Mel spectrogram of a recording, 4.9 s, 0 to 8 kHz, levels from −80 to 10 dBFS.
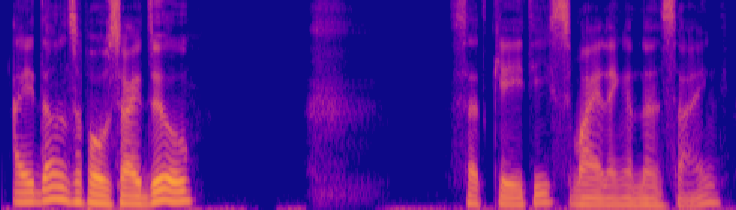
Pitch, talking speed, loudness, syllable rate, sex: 115 Hz, 135 wpm, -18 LUFS, 5.3 syllables/s, male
